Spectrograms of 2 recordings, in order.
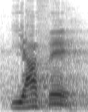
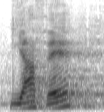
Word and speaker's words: Yah: Uma das traduções do nome de Deus não é Jeová, é Yahvé. Já ouviu isso? Yahvé.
